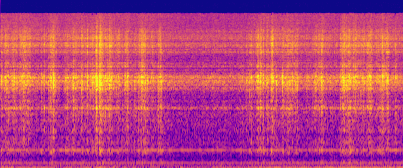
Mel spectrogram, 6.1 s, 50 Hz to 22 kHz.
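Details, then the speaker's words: GE CX371 receiver amplifier during restoration: irregular scratchy crackles and pops, about five bursts, come and go over a low hum. The cause is an intermittent noisy carbon composition resistor, easily mistaken for a noisy tube. "that would be horrible to leave that resistor in circuit because you know what you would be doing next you'd be going oh i have a noisy tube"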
